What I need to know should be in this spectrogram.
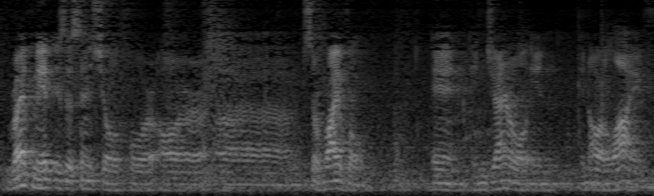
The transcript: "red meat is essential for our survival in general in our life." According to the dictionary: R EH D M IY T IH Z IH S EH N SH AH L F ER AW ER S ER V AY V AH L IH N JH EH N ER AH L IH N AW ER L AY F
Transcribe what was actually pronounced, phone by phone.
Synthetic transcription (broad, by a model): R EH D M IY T IH Z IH S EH N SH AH L F ER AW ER S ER V AY V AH L IH N JH EH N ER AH N IH N AW ER L AY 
